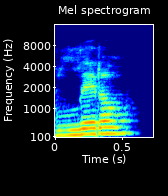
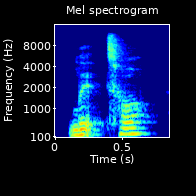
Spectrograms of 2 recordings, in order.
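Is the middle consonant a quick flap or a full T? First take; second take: flap; full T. First: The middle T is a quick tongue flap. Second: The middle T is a full, clear T. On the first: The speaker calls it right. "it's a tongue flap" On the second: The speaker calls it wrong. "We don't say little"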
